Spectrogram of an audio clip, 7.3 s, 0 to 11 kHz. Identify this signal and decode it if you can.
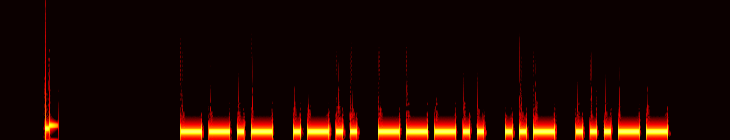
Morse code, heard as a keyed tone, about 17 wpm, 700 Hz. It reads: QL8U3
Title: Code Groups - 5 Letter:Numbers - 17wpm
